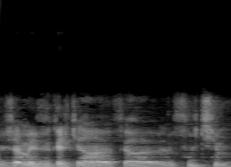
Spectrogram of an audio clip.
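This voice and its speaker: A flat, monotone delivery from a man's medium-pitched voice. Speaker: gamer. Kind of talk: gameplay commentary.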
